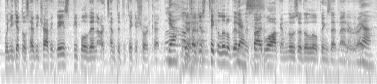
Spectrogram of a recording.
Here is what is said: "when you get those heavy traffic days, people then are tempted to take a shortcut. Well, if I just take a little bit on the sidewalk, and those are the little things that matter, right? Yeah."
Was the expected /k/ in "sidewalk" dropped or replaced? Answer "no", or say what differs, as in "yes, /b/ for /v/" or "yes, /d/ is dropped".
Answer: no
